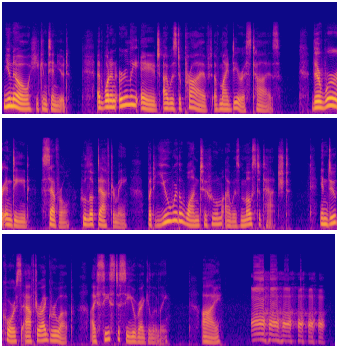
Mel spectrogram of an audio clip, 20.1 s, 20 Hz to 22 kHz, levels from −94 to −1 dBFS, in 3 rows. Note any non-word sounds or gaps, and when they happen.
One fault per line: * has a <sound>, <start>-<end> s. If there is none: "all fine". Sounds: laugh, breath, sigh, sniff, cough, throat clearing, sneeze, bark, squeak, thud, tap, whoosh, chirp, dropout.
* has a laugh, 18.4-19.9 s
